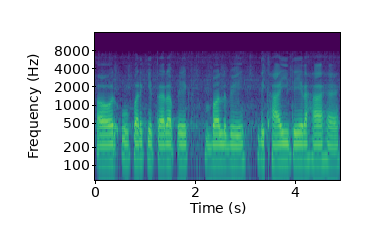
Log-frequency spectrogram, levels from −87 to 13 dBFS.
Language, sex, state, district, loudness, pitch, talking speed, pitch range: Hindi, male, Bihar, Kaimur, -17 LUFS, 115 Hz, 135 wpm, 110-115 Hz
